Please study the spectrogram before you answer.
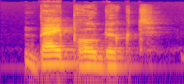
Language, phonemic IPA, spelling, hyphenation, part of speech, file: Dutch, /ˈbɛi̯.proːˌdʏkt/, bijproduct, bij‧pro‧duct, noun, Nl-bijproduct.ogg
- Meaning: byproduct, by-product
